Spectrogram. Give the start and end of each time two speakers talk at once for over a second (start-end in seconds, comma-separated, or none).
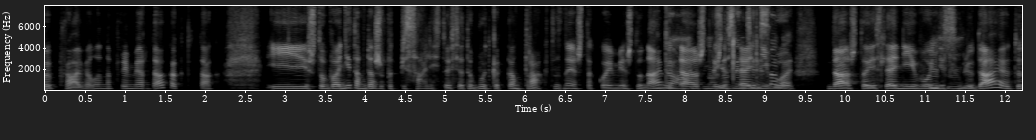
7.5-9.3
